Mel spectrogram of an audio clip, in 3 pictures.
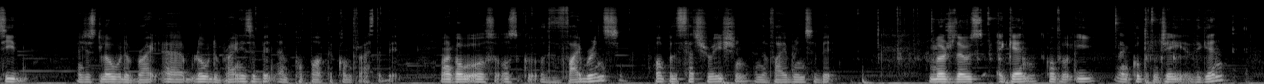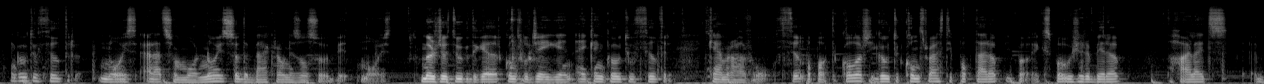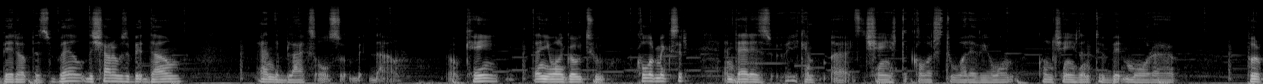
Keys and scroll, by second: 9.9 ctrl+e, 11.6 ctrl+j, 16.7 ctrl+e, 17.8 ctrl+j.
